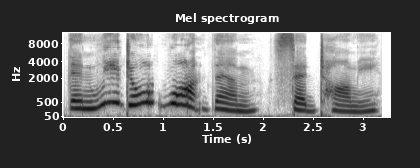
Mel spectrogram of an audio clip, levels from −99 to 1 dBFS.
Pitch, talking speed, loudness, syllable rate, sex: 295 Hz, 130 wpm, -16 LUFS, 2.9 syllables/s, female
